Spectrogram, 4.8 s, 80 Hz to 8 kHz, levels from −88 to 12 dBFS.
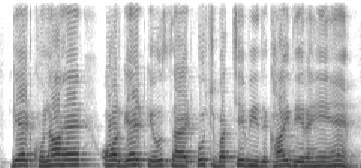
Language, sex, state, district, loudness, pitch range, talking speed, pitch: Hindi, male, Bihar, Kishanganj, -14 LUFS, 215-250 Hz, 185 wpm, 230 Hz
